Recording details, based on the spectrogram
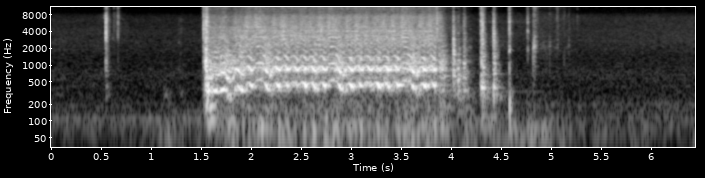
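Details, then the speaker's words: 1987 Mercury Grand Marquis LS that had sat since at least 2017, cranked after fresh Rotella T4 15W40 oil: steady, even cranking about four turns a second with no binding. The engine is not seized. "Well, she's not stuck."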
